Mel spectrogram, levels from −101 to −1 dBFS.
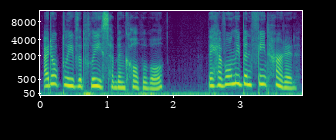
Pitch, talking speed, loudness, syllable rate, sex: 250 Hz, 215 wpm, -16 LUFS, 6.9 syllables/s, female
